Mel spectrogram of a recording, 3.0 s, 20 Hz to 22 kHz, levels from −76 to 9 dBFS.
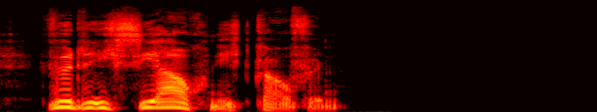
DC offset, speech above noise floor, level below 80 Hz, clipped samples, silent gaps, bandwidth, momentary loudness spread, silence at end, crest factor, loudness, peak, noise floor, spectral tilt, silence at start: under 0.1%; over 68 dB; -64 dBFS; under 0.1%; none; 17 kHz; 13 LU; 1.3 s; 20 dB; -22 LUFS; -6 dBFS; under -90 dBFS; -4 dB/octave; 0 s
